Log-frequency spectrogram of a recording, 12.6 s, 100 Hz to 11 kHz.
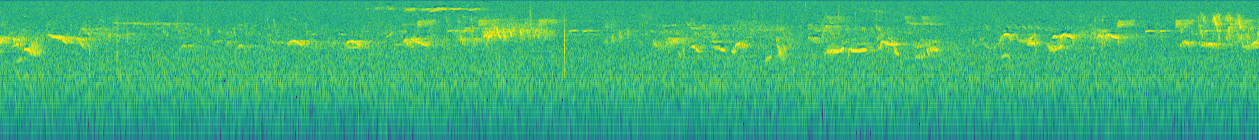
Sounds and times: blackbird 0.0 - 12.5
starling singing at dawn 0.0 - 12.5

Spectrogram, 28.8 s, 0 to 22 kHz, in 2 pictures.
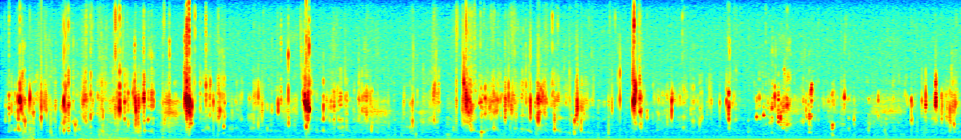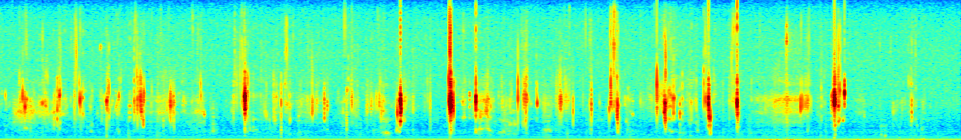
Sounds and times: Flesh Eating 0.0 - 28.8

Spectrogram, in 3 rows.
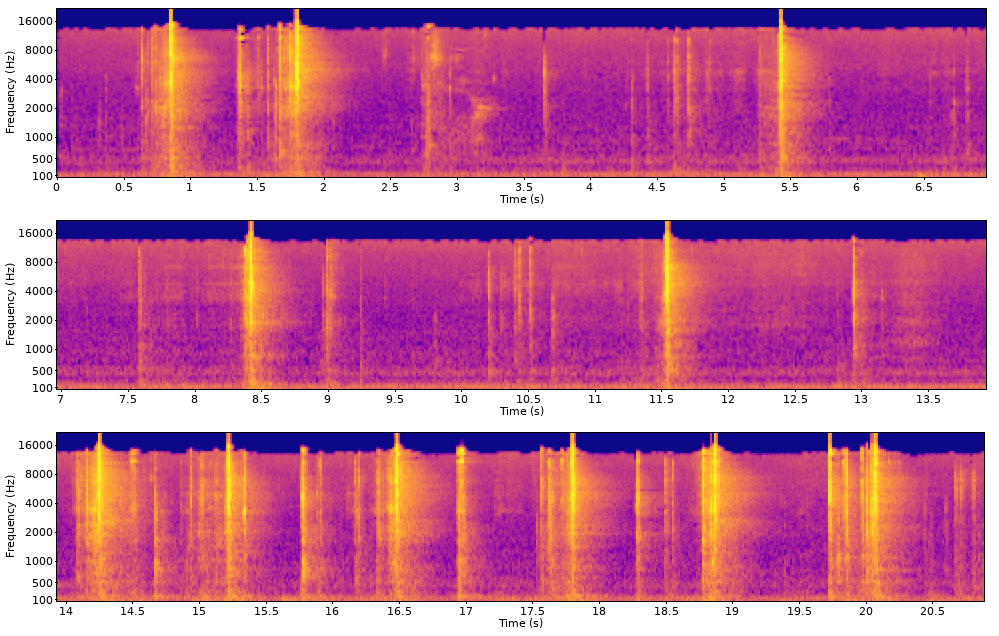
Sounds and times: locking and unlocking a door 0.6 - 2.2
locking and unlocking a door 11.3 - 11.8
locking and unlocking a door 14.0 - 20.8

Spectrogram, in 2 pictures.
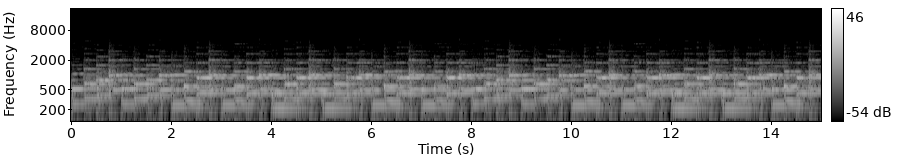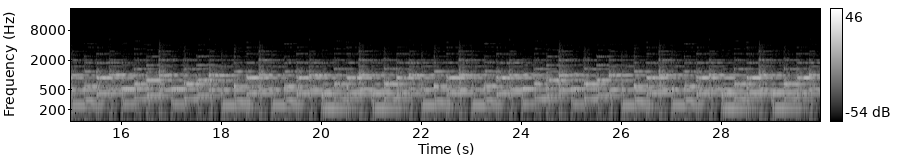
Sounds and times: piano 0.0 - 29.9

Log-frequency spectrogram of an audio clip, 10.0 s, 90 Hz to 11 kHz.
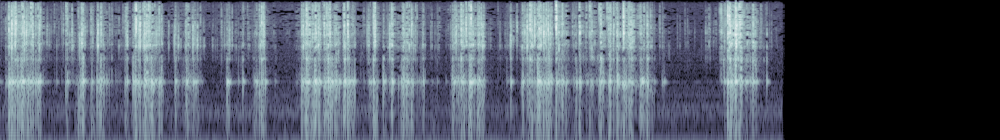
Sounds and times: Shaken Ice Cubes 0.0 - 7.7

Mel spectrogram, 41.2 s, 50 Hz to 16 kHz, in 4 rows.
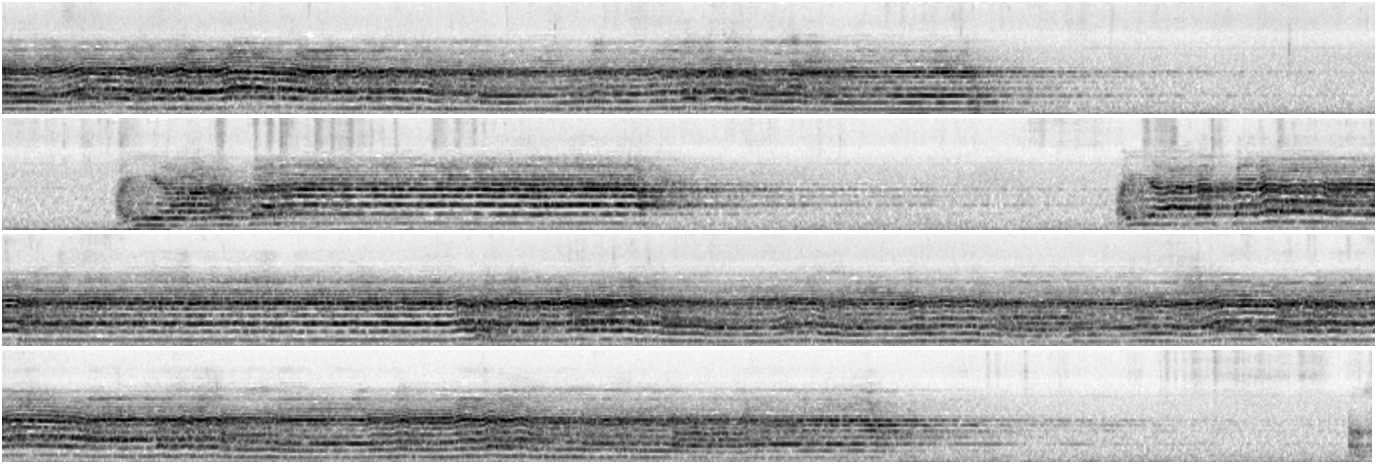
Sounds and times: call to prayer 0.0 - 8.9
call to prayer 11.2 - 17.3
call to prayer 18.7 - 39.4

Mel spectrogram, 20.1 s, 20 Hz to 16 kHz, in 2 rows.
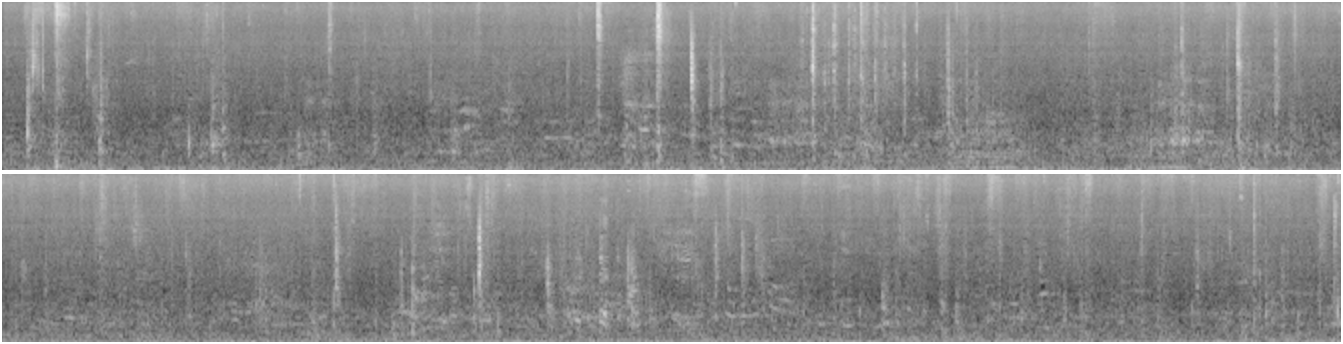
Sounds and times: Mechanical stairs 6.6 - 9.0

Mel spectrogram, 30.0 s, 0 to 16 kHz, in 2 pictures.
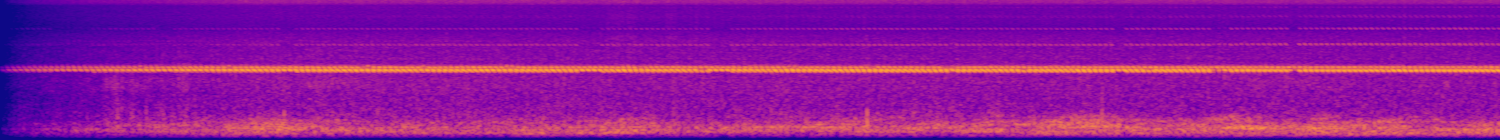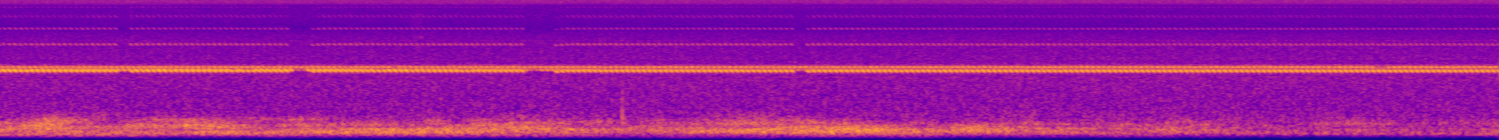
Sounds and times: Crickets 0.0 - 29.9

